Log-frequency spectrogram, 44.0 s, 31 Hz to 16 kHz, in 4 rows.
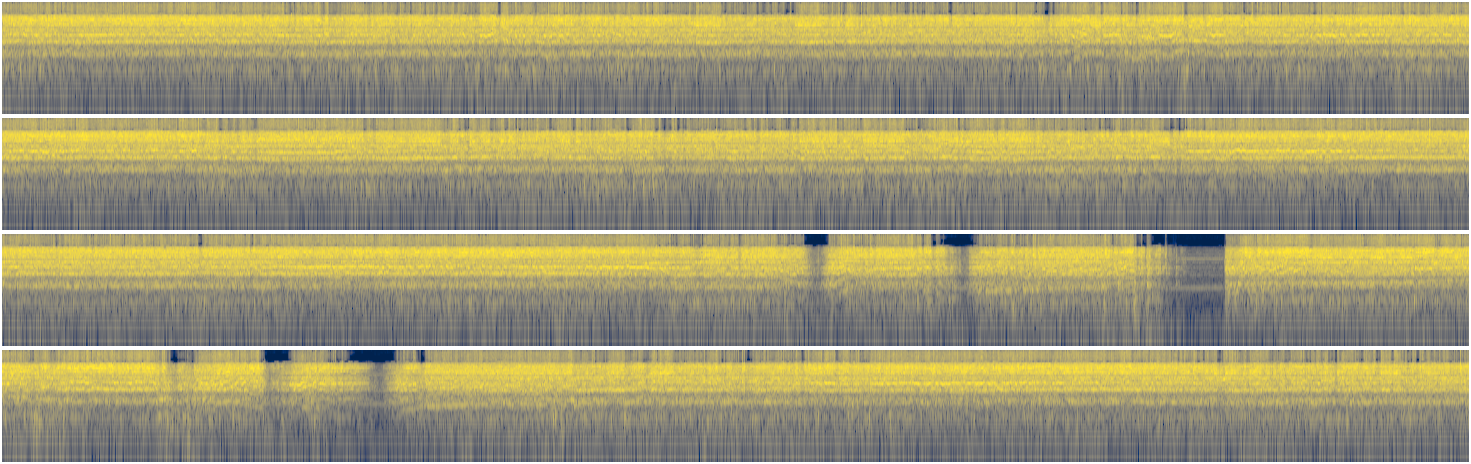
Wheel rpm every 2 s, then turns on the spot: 230, 230, 230, 230, 230, 230, 230, 230, 230, 220, 220, 230, 220, 200, 130, 150, 280, 100, 190, 220, 220, 230.
none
